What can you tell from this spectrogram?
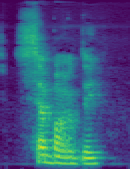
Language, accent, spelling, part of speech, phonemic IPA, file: French, Canada, saborder, verb, /sa.bɔʁ.de/, LL-Q150 (fra)-saborder.wav
- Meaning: 1. to scuttle (a ship) 2. to pull the plug on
